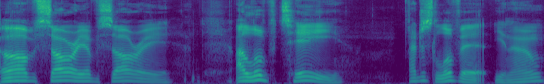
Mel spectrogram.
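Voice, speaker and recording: Lively intonation marks a man's medium-pitched voice. He speaks very slowly, with long, frequent pauses. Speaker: streamer. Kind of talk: casual live stream chat. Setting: live stream.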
